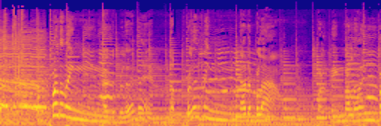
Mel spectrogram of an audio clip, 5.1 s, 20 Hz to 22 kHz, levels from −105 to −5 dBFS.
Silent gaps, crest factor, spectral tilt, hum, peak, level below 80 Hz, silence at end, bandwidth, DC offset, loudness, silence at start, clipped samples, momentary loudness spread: none; 18 dB; -5.5 dB/octave; none; 0 dBFS; -34 dBFS; 0 s; 19 kHz; under 0.1%; -19 LUFS; 0 s; under 0.1%; 10 LU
